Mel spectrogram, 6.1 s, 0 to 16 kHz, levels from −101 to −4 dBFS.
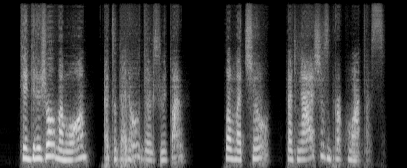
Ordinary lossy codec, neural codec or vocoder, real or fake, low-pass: AAC, 96 kbps; codec, 44.1 kHz, 0.9 kbps, DAC; fake; 14.4 kHz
